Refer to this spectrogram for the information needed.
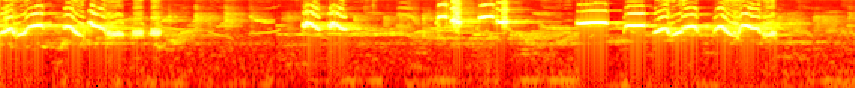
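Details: Loud song of a kept oriental magpie-robin answering back: bursts of rich whistled phrases with warbling loops and sharp high notes, in short clusters separated by brief pauses.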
